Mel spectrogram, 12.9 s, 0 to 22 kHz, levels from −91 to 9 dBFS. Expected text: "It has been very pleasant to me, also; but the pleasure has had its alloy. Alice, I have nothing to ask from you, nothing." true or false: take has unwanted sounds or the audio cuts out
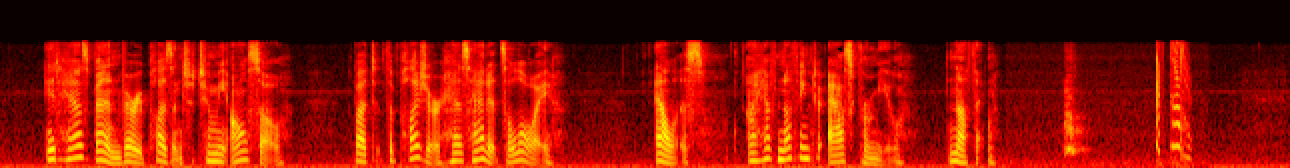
true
